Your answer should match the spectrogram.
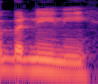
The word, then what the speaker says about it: Benigni: I also suggest if you want to cry your fucking balls off, I suggest you watch Life is Beautiful by Roberto Benigni. Is that how you pronounce his name? – Yep, Roberto Benigni.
